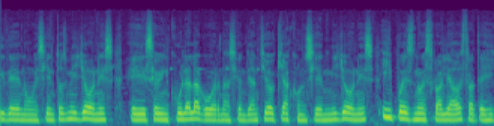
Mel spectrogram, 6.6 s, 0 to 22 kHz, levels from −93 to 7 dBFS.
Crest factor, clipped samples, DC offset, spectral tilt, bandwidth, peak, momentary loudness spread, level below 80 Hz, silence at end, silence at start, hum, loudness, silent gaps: 14 dB; under 0.1%; under 0.1%; -6.5 dB/octave; 12 kHz; -2 dBFS; 6 LU; -56 dBFS; 0 s; 0 s; none; -17 LUFS; none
